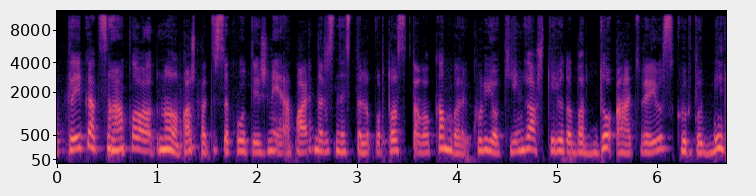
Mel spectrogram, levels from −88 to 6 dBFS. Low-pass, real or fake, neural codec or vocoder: 10.8 kHz; fake; codec, 24 kHz, 1.5 kbps, HILCodec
